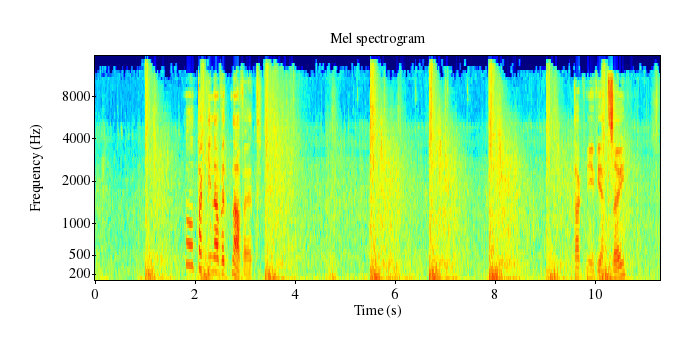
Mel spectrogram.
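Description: Tank engines rumble low and steadily.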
